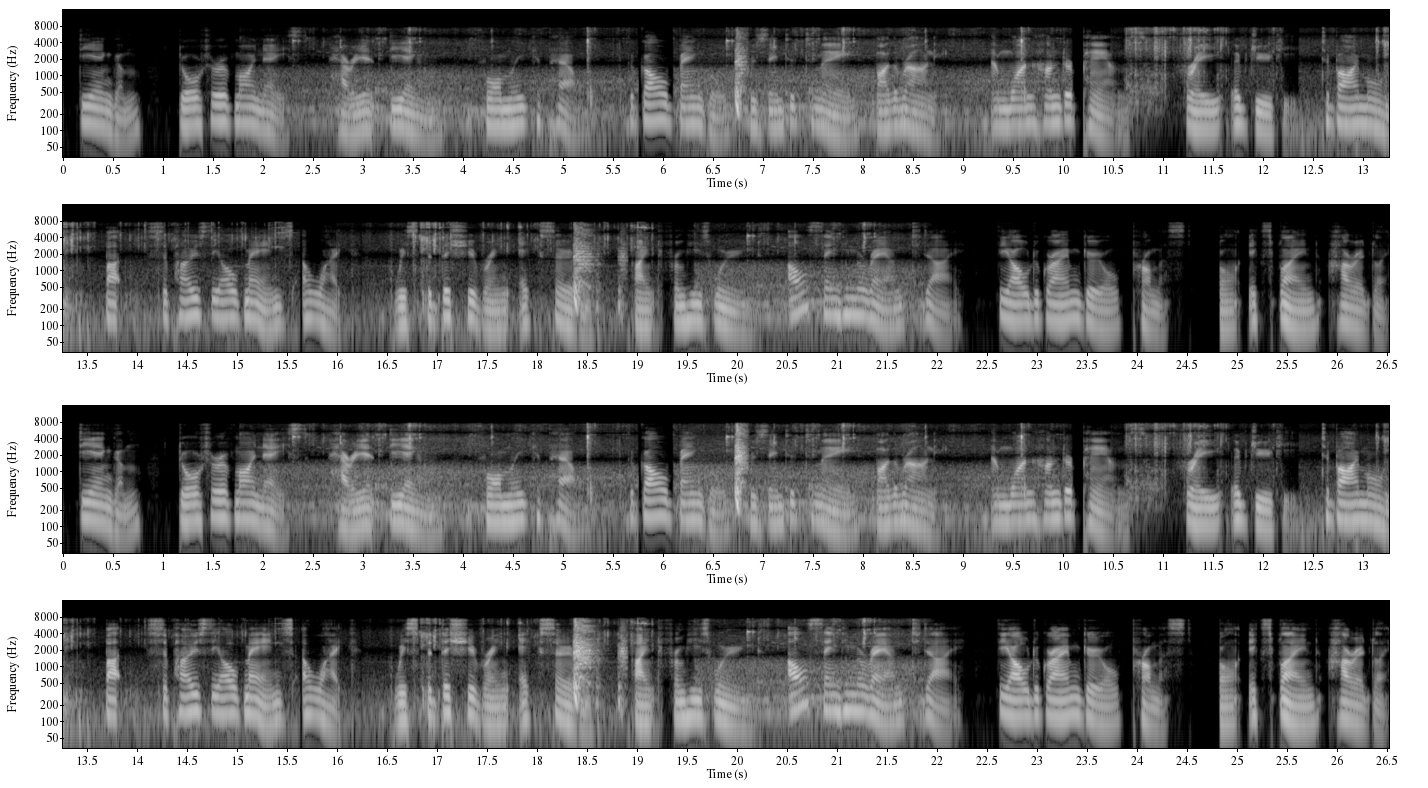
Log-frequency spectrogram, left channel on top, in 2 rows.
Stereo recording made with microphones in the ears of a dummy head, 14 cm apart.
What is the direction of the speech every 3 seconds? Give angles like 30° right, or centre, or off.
50° right, 30° right, centre, 10° left, 30° right, 40° right, 40° right, 40° right, 40° right.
